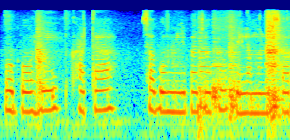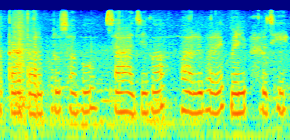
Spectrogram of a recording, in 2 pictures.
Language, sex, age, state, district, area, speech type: Odia, female, 30-45, Odisha, Ganjam, urban, spontaneous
